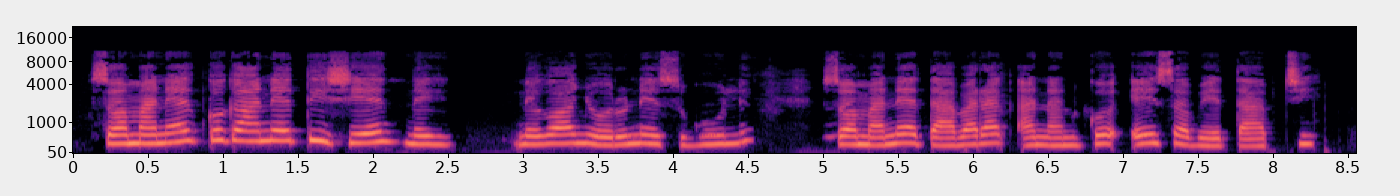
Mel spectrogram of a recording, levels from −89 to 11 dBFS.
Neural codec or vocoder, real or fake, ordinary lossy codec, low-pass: none; real; MP3, 48 kbps; 10.8 kHz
